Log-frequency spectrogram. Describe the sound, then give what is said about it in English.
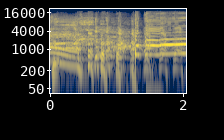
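A man's voice imitates a chicken, making a quick run of choppy, clucking bursts, with a shrill, wavering tone running steadily underneath. “that was a chicken.”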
